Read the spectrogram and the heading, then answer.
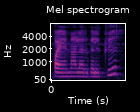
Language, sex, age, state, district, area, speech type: Tamil, female, 30-45, Tamil Nadu, Chengalpattu, urban, spontaneous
